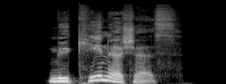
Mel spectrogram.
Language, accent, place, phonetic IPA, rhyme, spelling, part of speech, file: German, Germany, Berlin, [myˈkeːnɪʃəs], -eːnɪʃəs, mykenisches, adjective, De-mykenisches.ogg
- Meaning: strong/mixed nominative/accusative neuter singular of mykenisch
